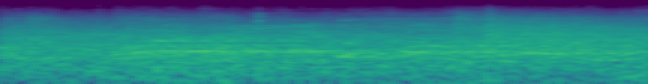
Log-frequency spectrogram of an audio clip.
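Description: Ice hockey rink ambience: a steady hiss of skating and play on the ice in the arena, with a faint held tone about half a second in.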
